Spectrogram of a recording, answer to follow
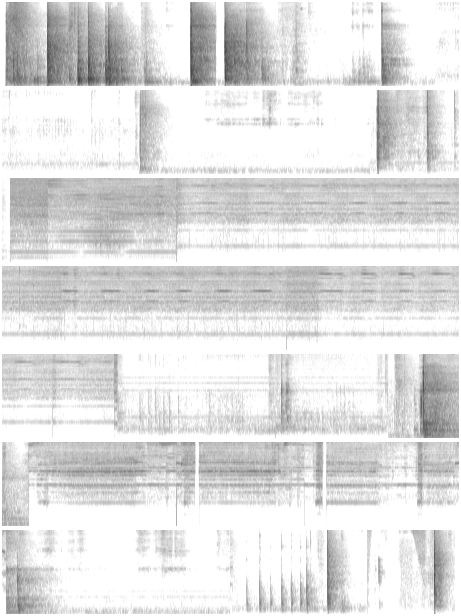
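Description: Woodworking sounds: wooden blocks knocked and slid on a bench in the first few seconds, then a power saw running steadily and cutting wood for about ten seconds, and later another stretch of tool noise with clicks and taps between.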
